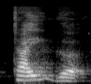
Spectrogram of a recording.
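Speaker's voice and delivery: "Tiger" with the Ti stressed, ger light; stress on first syllable. Shown as a demonstration. Teacher showing how to read a trochee, "Tiger" stressed on Ti. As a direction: hit Ti in "Tiger", let ger fall away. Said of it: "Ti receives the stress".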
